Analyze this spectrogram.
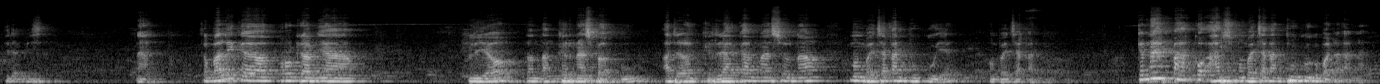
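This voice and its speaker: Animated middle-aged Islamic teacher, echoey room. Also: male voice, fairly high pitch, moderate pace, long pauses. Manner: animated, swings between loud emphasis and soft asides, acts out parents and children. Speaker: Islamic teacher giving a parenting talk. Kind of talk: lively lecture to parents. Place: small prayer room. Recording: echoey room with faint ambient noise.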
